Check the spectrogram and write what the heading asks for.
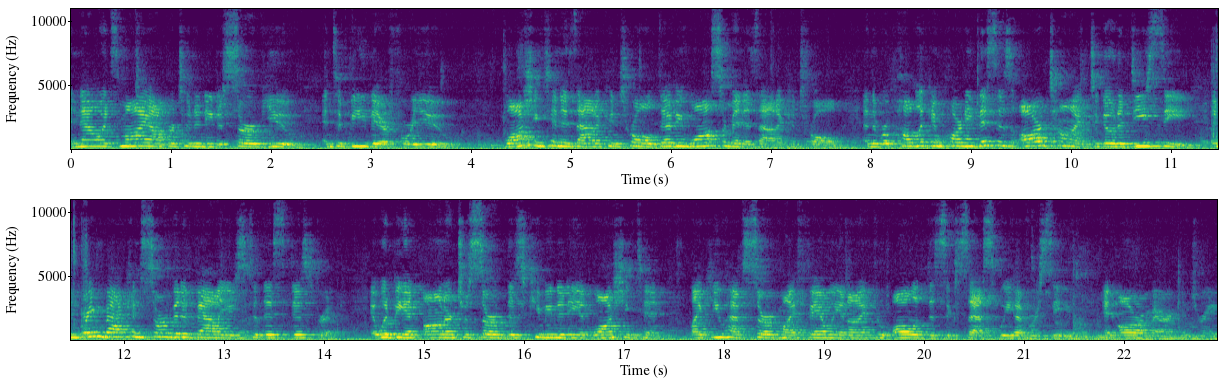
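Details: Adult speaker; no voice disorder.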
